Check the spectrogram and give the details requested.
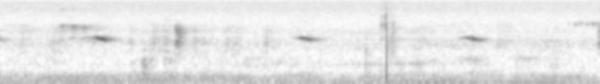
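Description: Tledekan bird in an aviary giving short, falling chirps, three of them about two seconds apart. There is a single sharp click near the middle, and a faint low hum underneath.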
